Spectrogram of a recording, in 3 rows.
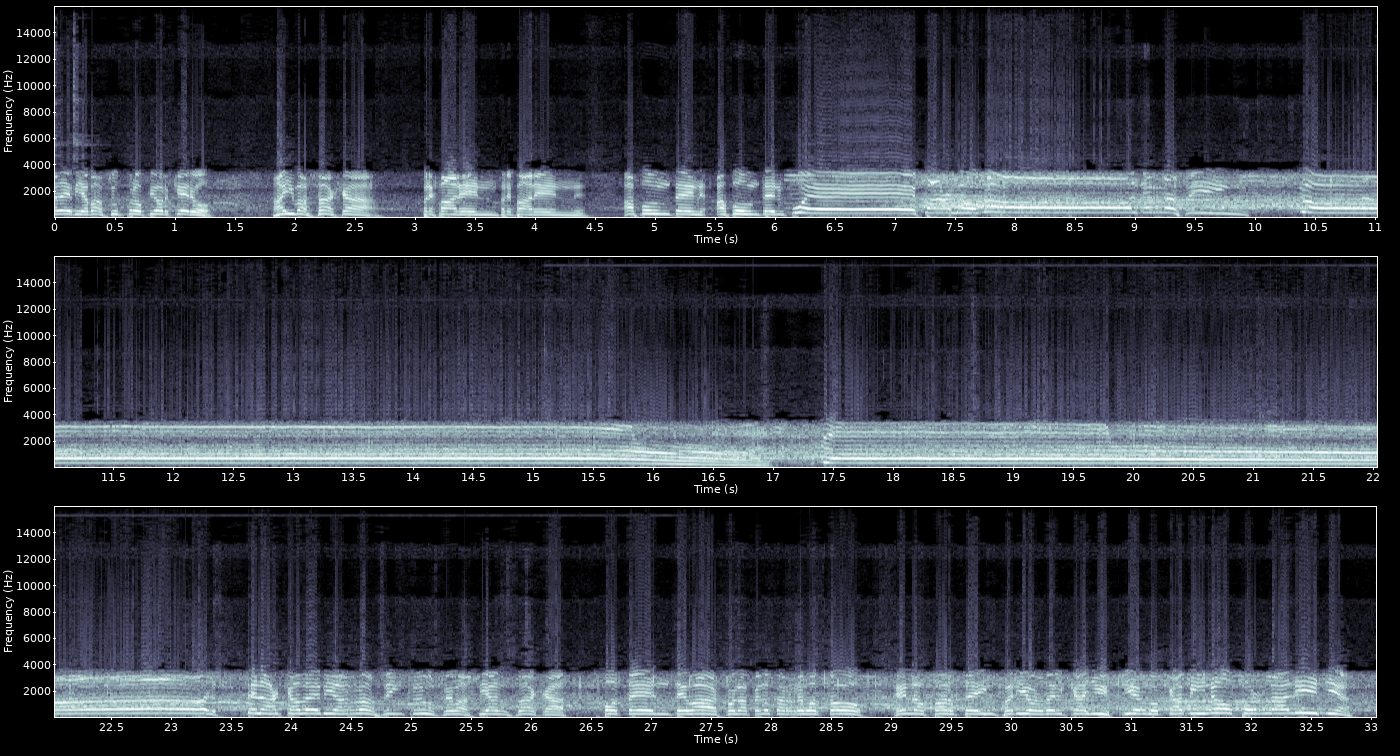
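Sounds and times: stadium crowd: 0.0 - 33.0.

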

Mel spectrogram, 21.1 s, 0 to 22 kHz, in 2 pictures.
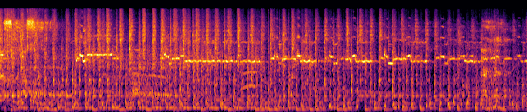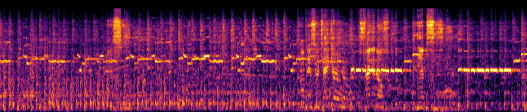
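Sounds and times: hand drums fast rhythm: 0.0 - 19.1
high melody: 0.0 - 21.0.

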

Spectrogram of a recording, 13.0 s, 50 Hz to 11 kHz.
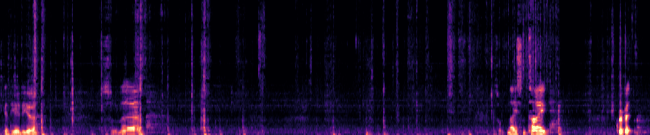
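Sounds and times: plastic hoop clicks and rustles: 0.0 - 5.4, 6.2 - 13.0.

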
